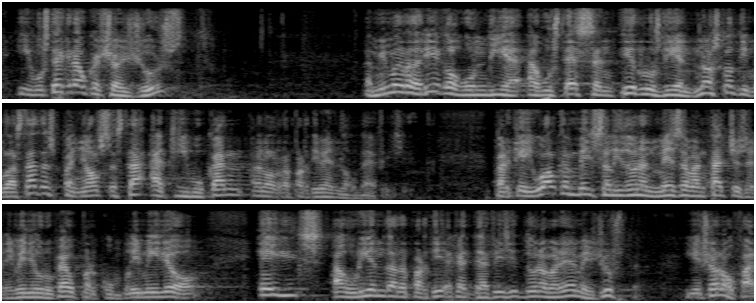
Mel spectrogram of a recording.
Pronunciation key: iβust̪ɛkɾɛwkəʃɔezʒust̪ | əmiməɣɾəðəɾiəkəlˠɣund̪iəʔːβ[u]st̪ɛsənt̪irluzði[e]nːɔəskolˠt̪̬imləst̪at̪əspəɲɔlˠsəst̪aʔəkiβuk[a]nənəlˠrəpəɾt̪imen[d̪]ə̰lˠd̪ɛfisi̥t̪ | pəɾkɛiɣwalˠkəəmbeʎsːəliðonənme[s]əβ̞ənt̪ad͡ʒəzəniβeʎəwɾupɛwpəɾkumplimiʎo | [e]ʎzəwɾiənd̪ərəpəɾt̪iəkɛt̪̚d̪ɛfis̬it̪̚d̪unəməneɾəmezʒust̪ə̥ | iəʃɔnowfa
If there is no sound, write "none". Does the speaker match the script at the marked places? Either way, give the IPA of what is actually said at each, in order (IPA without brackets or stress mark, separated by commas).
u, e, a, d̪, z, e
